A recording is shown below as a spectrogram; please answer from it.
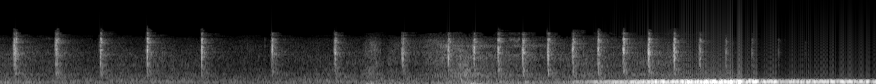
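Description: Logo-reveal sound effect: a run of sharp ticks, slow and uneven at first, speeding up to about five a second and stopping shortly before the end, while a low hum swells in over the last couple of seconds.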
